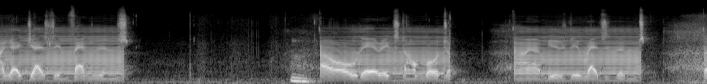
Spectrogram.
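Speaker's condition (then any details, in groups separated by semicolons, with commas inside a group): Laryngeal cancer with laryngectomy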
